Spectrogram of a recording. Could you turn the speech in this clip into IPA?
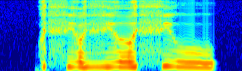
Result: fʲ ɔ vʲ ɤ fʲ u

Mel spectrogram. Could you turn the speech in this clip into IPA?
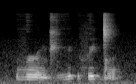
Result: v ə˞ n d͡ʒ e̤ | f e ɡ͡ǀ ə̃

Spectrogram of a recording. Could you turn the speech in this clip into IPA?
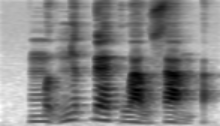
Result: m ə̰˧˨ w ɲ ə˦˥ t̚ ɗ ɛ˧ k w a˧˩ w s a̰˧˨ m ʔ

